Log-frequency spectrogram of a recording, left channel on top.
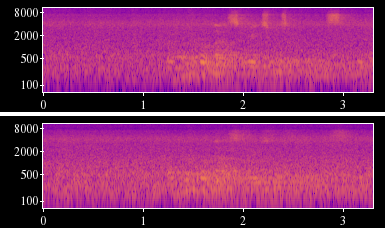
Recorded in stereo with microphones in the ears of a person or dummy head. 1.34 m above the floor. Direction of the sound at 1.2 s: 5° left (ahead or behind).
